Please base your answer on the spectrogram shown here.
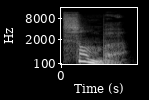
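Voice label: "sombre", British English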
